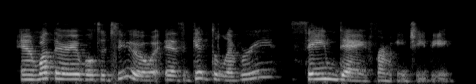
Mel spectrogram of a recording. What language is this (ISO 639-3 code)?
eng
